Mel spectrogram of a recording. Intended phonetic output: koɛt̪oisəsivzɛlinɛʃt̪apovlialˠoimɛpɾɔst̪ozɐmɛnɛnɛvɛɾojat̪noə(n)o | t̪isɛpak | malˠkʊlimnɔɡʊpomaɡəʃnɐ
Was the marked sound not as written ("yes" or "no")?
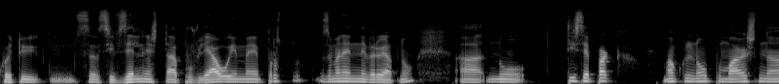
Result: no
